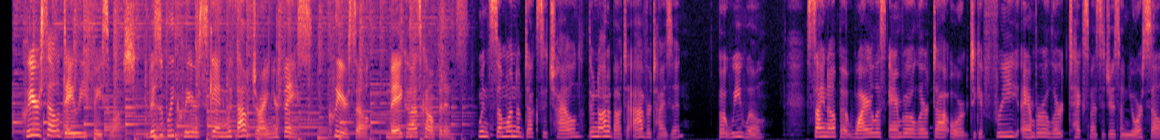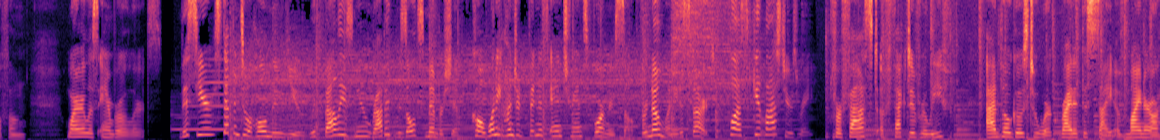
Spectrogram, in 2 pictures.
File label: Commercial, Female voices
